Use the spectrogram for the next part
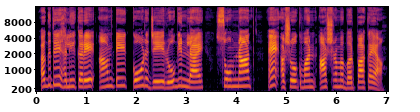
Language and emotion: Sindhi, neutral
